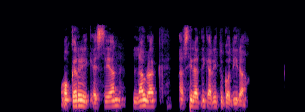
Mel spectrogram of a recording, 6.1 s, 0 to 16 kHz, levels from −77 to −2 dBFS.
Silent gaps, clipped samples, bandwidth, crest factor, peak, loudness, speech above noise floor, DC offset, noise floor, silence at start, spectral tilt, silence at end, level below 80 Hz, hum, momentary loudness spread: 2.54-2.65 s, 3.44-3.57 s; under 0.1%; 7.8 kHz; 20 dB; 0 dBFS; -19 LUFS; over 71 dB; under 0.1%; under -90 dBFS; 1.2 s; -4 dB/octave; 1.2 s; -64 dBFS; none; 10 LU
